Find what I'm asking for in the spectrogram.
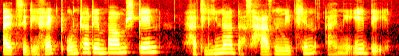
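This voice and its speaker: A woman reading a children's bedtime story aloud, gentle and expressive. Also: mid-range voice, normal speed.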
